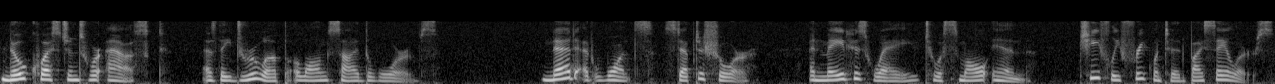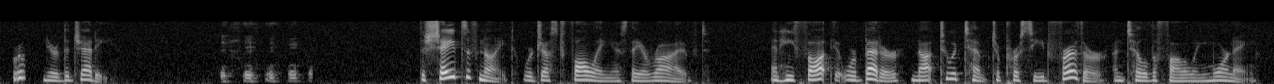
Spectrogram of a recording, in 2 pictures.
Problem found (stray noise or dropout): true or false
true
